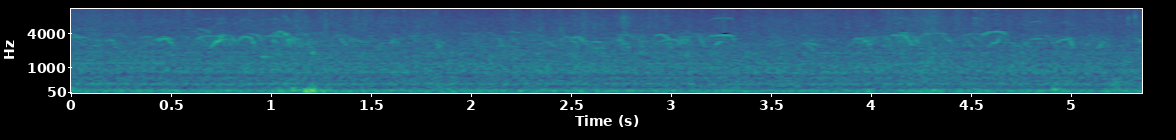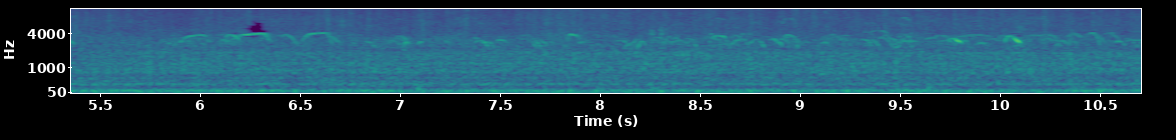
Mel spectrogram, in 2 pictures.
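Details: Newly arrived baby turkey poults at a farm, a group chirping continuously: thin, high, rapidly repeated peeps that overlap throughout, over a low steady background rumble, with a brief knock near the start.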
